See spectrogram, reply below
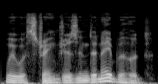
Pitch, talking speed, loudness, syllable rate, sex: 95 Hz, 225 wpm, -17 LUFS, 7.4 syllables/s, male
